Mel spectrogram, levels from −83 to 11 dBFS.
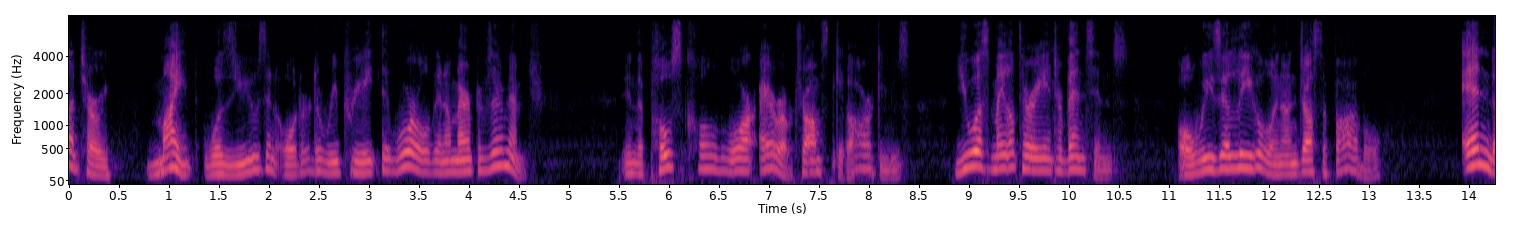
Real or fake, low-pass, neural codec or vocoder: fake; 7.2 kHz; codec, 16 kHz in and 24 kHz out, 0.4 kbps, LongCat-Audio-Codec, fine tuned four codebook decoder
